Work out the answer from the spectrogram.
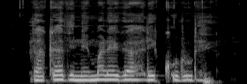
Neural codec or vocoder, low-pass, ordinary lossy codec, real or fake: vocoder, 44.1 kHz, 128 mel bands every 256 samples, BigVGAN v2; none; none; fake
